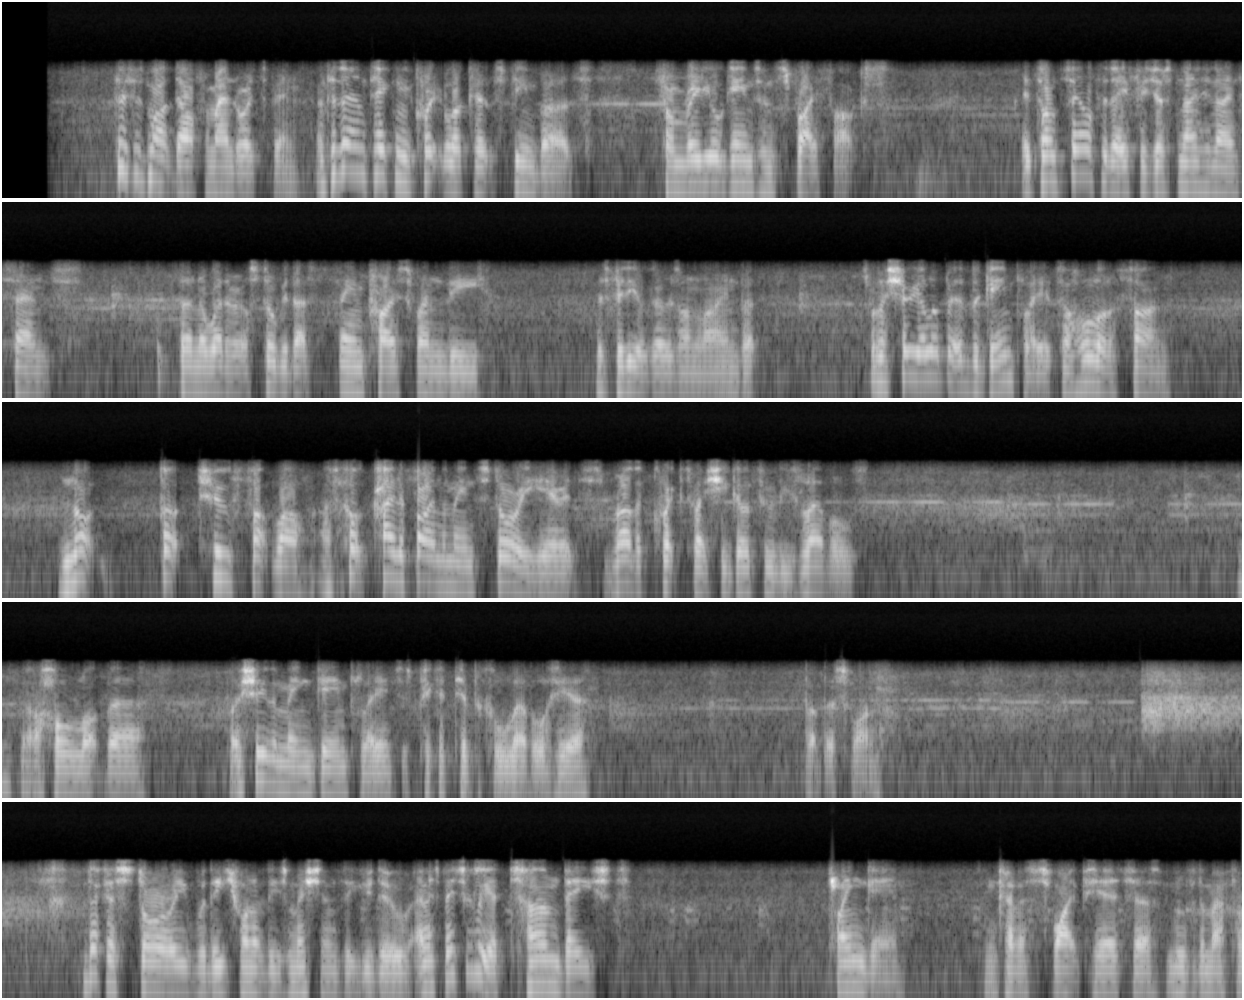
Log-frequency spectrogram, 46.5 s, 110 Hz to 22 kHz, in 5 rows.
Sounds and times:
Speech: 0:00.8 - 0:06.7, 0:07.6 - 0:09.9, 0:10.5 - 0:13.0, 0:13.8 - 0:15.0, 0:15.8 - 0:18.1, 0:19.0 - 0:25.1, 0:27.9 - 0:29.0, 0:29.6 - 0:32.4, 0:33.9 - 0:34.6, 0:37.8 - 0:46.5.

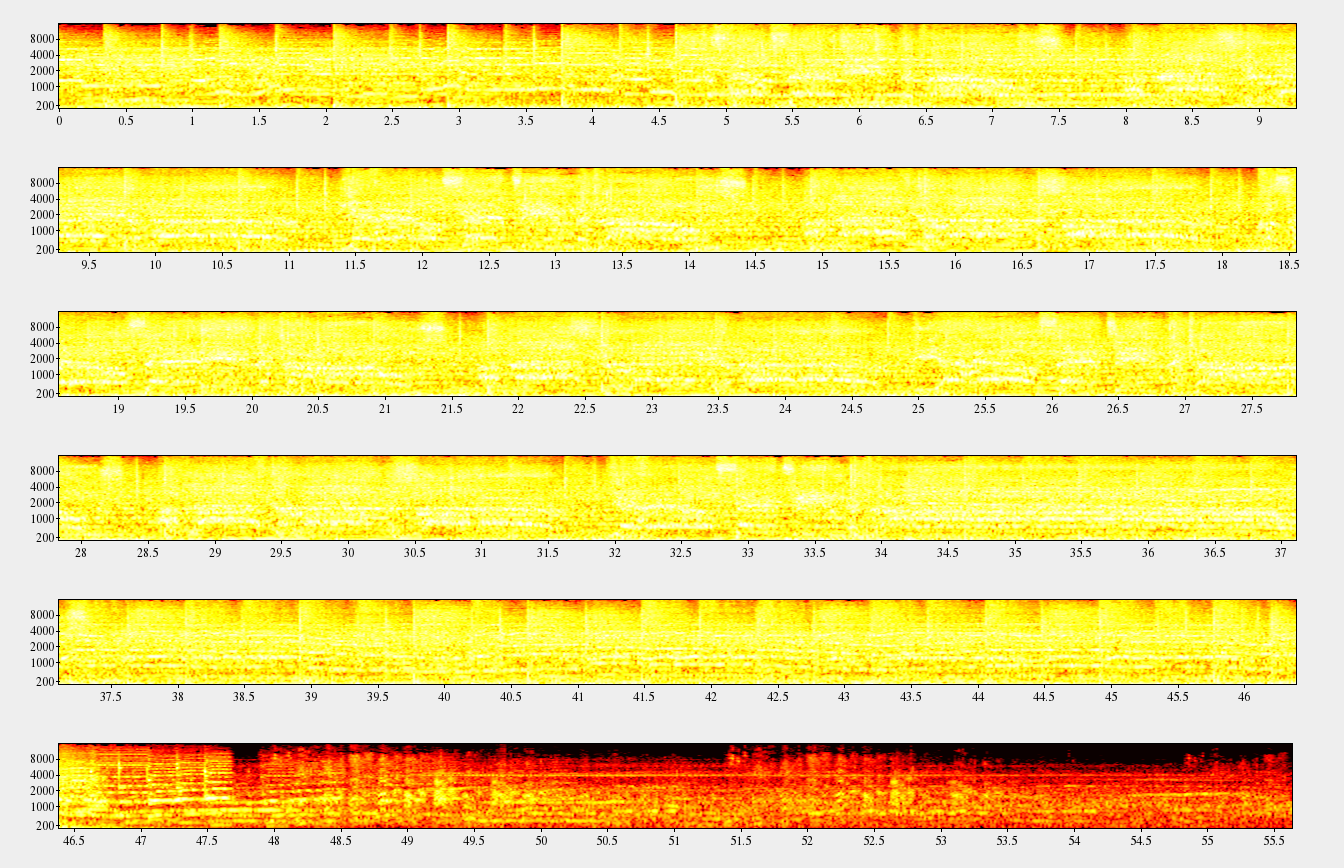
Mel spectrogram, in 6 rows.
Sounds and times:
Laughter: 0:47.8 - 0:50.5, 0:51.4 - 0:53.6.

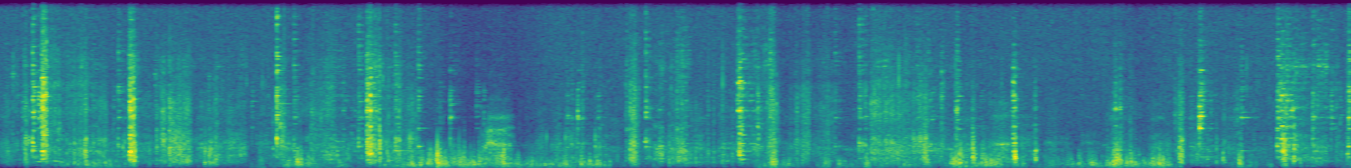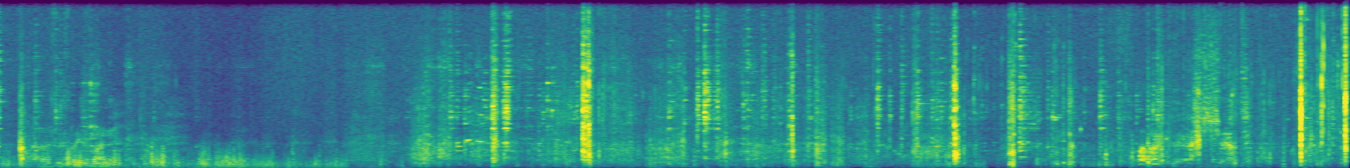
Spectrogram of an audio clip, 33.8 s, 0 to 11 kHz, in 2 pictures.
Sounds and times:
Speech: 0:17.3 - 0:18.5, 0:31.2 - 0:32.6.

